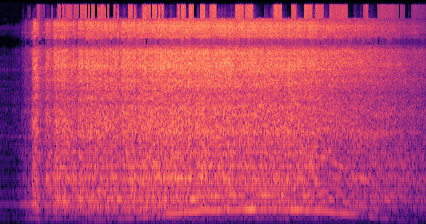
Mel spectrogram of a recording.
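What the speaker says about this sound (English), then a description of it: "I'm gonna put the cover on and blend that on up" A Blendtec blender kicks on and whirs at a high, steady pitch blending flourless crepe batter, rising briefly and then winding down near the end, close by.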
